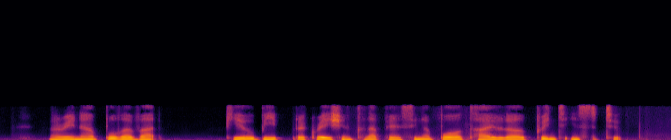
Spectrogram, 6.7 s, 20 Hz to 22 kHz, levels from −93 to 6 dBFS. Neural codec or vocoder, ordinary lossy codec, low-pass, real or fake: codec, 24 kHz, 0.9 kbps, WavTokenizer, large speech release; none; 5.4 kHz; fake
